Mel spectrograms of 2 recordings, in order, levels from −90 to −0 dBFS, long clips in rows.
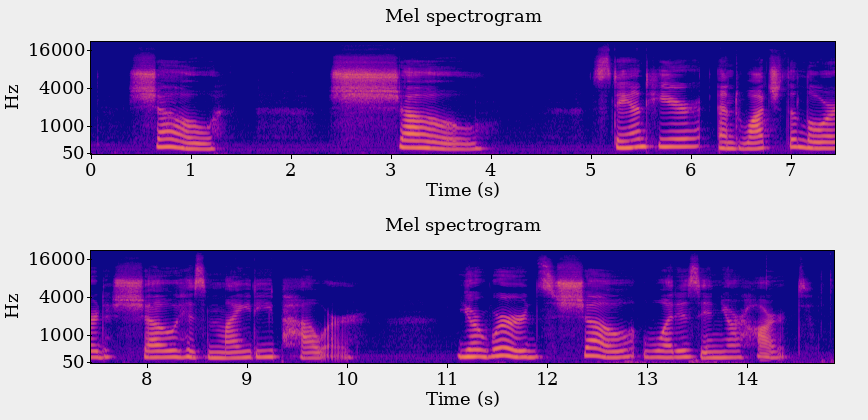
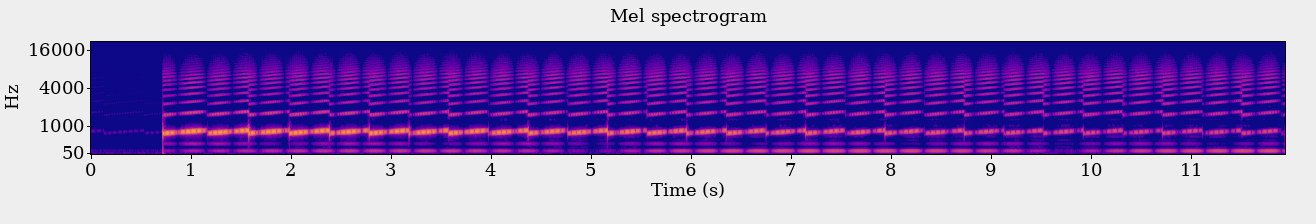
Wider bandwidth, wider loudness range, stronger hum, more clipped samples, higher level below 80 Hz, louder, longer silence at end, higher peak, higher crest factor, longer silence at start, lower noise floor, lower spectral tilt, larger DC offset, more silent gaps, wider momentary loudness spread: first, 19 kHz vs 15 kHz; second, 3 LU vs 14 LU; first, 60 Hz at -75 dBFS vs none; neither; first, -74 dBFS vs -80 dBFS; about the same, -36 LUFS vs -34 LUFS; first, 0.25 s vs 0.05 s; about the same, -18 dBFS vs -18 dBFS; about the same, 18 dB vs 18 dB; second, 0.4 s vs 0.7 s; second, -71 dBFS vs -76 dBFS; first, -3 dB/octave vs -1.5 dB/octave; neither; neither; second, 11 LU vs 16 LU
